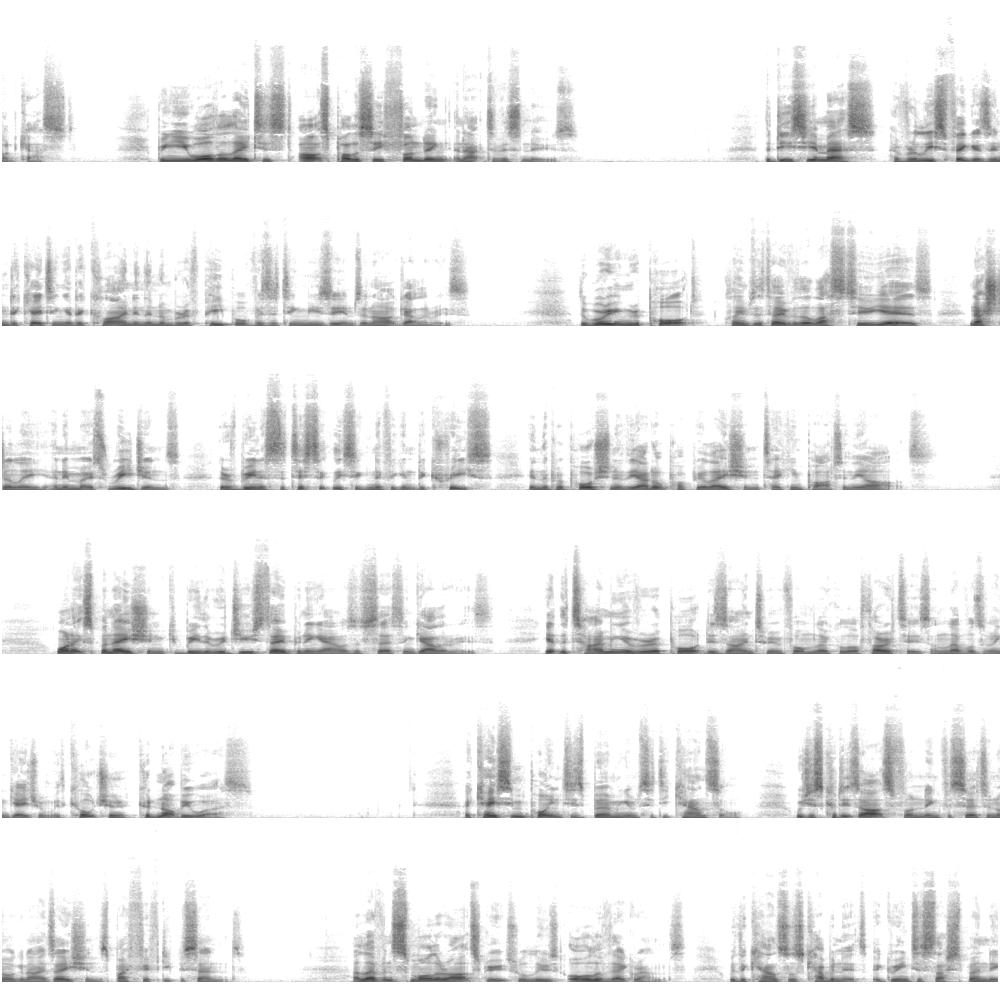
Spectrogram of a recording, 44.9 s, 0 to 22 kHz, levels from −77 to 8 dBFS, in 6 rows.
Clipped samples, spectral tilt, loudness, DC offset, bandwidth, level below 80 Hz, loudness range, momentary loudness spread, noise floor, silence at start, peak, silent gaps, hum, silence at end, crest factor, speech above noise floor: under 0.1%; -4.5 dB/octave; -25 LUFS; under 0.1%; 16 kHz; -60 dBFS; 5 LU; 13 LU; -64 dBFS; 0 s; -2 dBFS; none; none; 0 s; 22 dB; 39 dB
